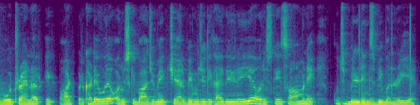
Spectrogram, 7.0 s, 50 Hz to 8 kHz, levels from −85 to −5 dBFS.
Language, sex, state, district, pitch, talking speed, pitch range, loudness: Hindi, male, Uttar Pradesh, Varanasi, 155 Hz, 250 wpm, 145-165 Hz, -16 LUFS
